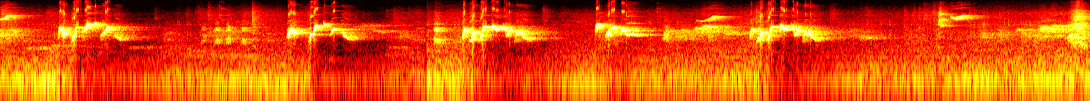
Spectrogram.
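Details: Red-whiskered bulbul in song, prompted by its keeper, repeating lively whistled phrases about every one and a half seconds, each with a bright upward slur and tumbling notes, plus occasional sharp clicks.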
